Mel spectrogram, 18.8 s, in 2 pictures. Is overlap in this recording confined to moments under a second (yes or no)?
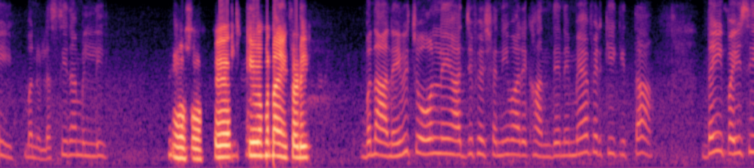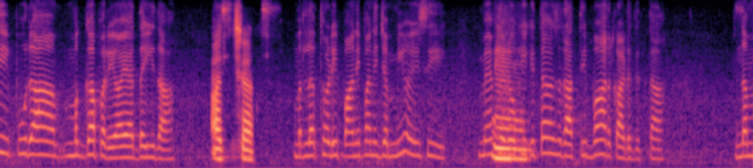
yes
